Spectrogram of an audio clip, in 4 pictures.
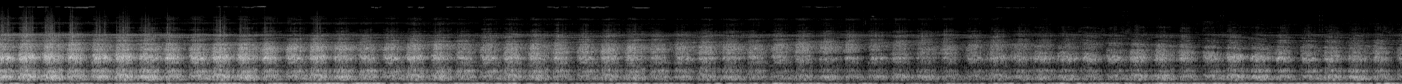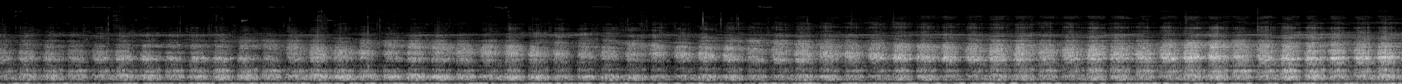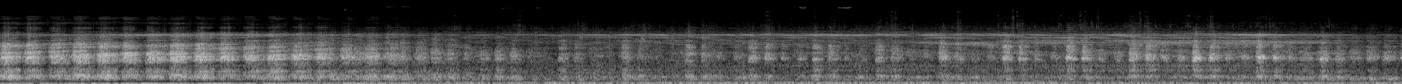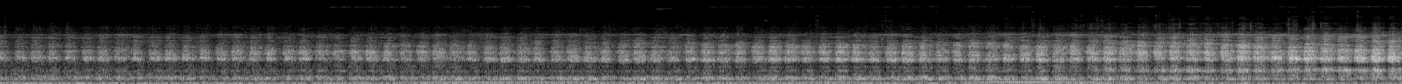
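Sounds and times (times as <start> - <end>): steam hissing: 0.0 - 56.0
steam locomotive chuffing: 0.0 - 56.0
wheels rolling on rails: 0.0 - 56.0.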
